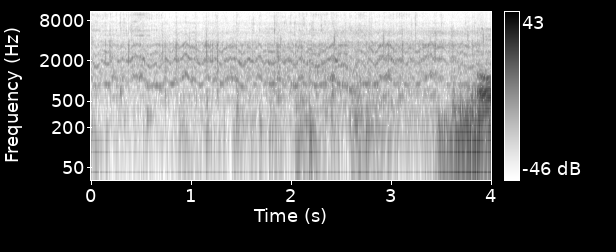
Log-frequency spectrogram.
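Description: Steady wash of wind and water around a small boat at sea.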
